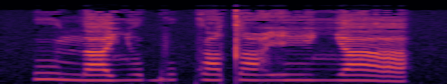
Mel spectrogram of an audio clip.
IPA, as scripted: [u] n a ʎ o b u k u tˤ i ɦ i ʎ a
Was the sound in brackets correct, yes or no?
yes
